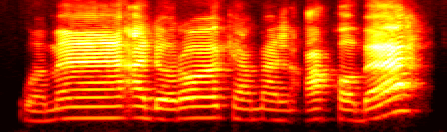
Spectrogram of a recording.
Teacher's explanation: Ro-nya 2 harokat, dalnya di qalqalah pantul. Al-aqabah alif lam qamariyah.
